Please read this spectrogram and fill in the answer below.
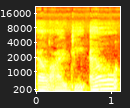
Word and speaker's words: Lidl: I also went to a store called Lidl, Lidl. I am told that's how you pronounce it, but please, feel free to tell me how you pronounce it as well.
